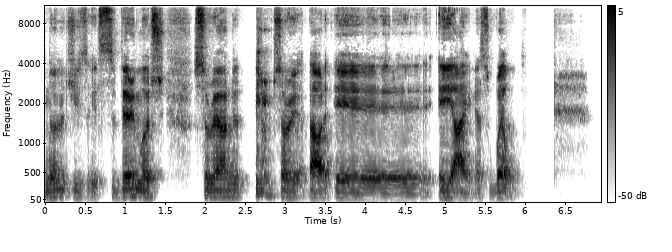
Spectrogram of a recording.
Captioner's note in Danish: coughs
